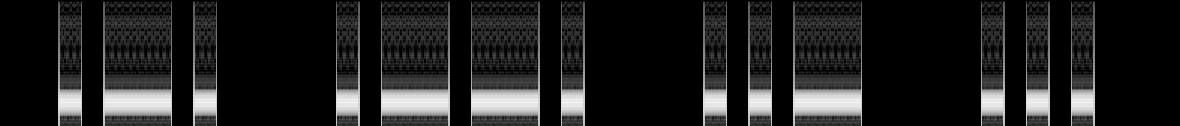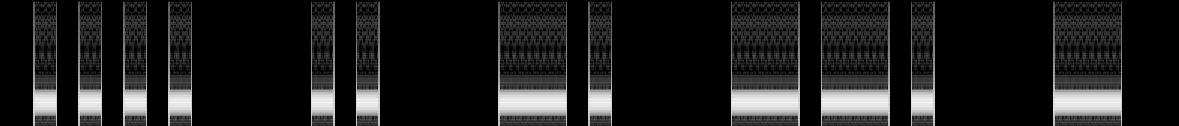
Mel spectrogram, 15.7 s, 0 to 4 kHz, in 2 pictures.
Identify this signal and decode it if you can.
Morse code, heard as a keyed tone, about 8 wpm, spaced as for 6 wpm, 440 Hz. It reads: R PUSHING T
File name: morse / headlines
